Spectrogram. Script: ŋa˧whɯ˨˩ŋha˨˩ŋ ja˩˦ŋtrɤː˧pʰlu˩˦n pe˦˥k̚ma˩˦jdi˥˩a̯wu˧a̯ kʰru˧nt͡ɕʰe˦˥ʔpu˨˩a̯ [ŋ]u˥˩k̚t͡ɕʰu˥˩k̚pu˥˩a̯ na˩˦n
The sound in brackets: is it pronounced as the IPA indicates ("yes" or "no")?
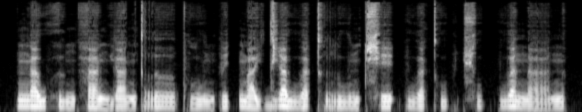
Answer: no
